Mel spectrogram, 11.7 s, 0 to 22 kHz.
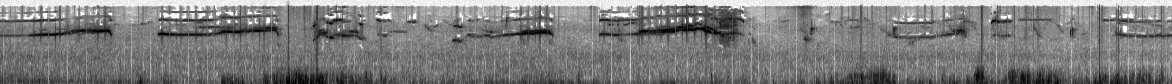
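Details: Bald eagle on a Southwest Florida eagle camera, 10.02.2024 at 14:02: a string of high, thin whistled notes, some rising or bending, with overtones, repeated fast and irregularly, over low thumping wind and microphone rumble.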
